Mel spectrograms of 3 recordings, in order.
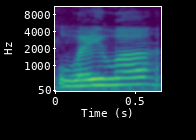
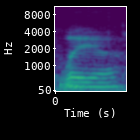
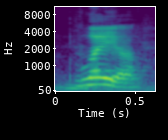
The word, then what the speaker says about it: Leia: He is, Layla and Han Solo. Leia. Leia.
